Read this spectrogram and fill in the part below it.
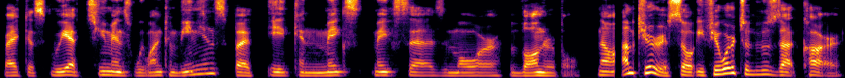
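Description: A man's voice: mid-range voice, no room sound, clean studio sound. A man hosting a podcast, talking earnestly in short phrases with some restarts. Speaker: podcast host. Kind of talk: podcast intro and casual interview.

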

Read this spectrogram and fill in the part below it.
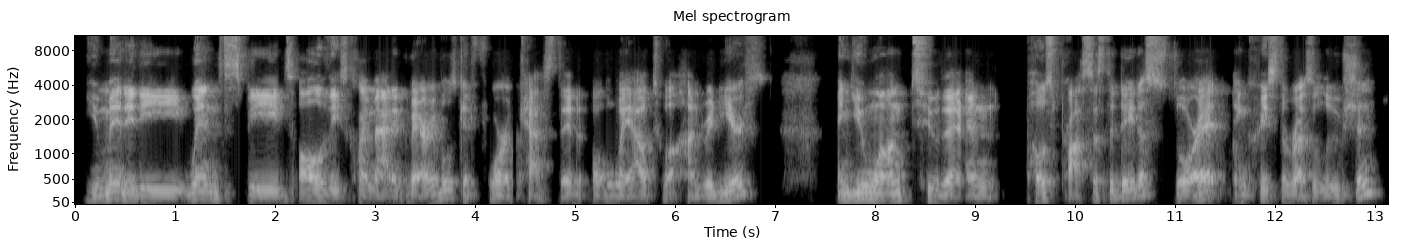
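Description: Low-voiced man from Ecuador, explaining. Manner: explanatory, lists items, some restarts. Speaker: guest, company co-founder and CTO. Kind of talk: podcast interview answers.

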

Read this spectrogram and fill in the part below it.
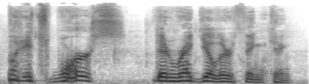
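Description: An actor playing a crass, self-interested office best friend in a comedic audio drama, blunt, slangy and exasperated. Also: male voice, a little high, expressive, moderate pace, slightly rough.

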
